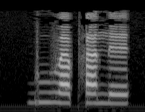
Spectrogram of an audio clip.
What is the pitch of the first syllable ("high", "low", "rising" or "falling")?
high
